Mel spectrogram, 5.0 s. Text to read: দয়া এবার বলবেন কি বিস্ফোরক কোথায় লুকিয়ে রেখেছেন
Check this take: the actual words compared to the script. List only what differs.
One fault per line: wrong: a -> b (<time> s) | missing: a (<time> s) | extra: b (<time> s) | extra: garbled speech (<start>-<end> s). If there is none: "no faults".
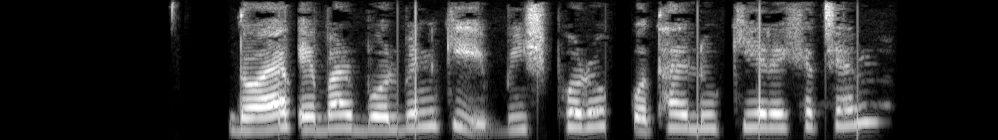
no faults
